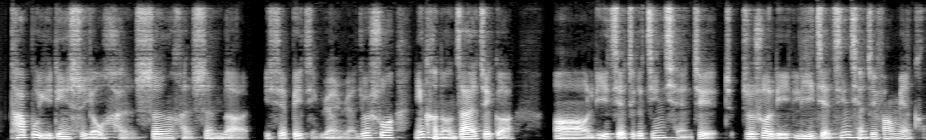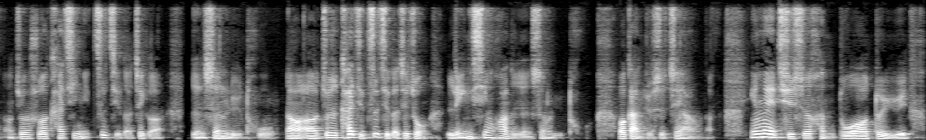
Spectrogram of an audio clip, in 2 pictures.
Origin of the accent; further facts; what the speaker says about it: China; 像我们就是中国人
